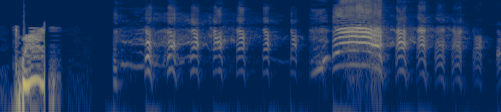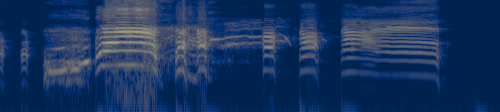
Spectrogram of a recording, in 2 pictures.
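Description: A person laughing: a run of quick, short 'ha' pulses that swells into two louder laughs about three and a half and six seconds in, ending in a longer held note.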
